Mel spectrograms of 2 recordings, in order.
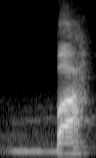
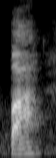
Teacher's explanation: Algumas consoantes são bilabiais, como ba, o B, o P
